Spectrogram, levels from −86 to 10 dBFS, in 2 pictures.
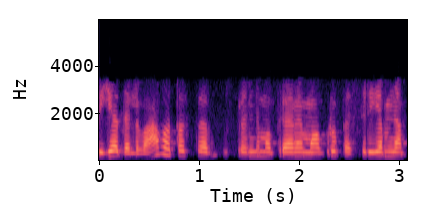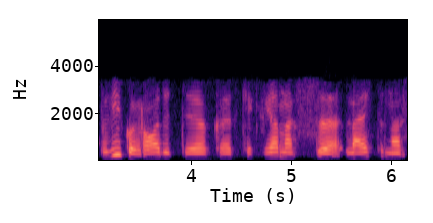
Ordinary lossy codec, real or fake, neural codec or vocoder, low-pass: MP3, 32 kbps; real; none; 5.4 kHz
